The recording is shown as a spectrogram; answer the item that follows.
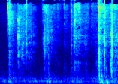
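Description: Tarot cards being handled on a wooden table: a card is slid and picked up, giving a run of soft, quick clicks and brushes, the sharpest near the end.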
